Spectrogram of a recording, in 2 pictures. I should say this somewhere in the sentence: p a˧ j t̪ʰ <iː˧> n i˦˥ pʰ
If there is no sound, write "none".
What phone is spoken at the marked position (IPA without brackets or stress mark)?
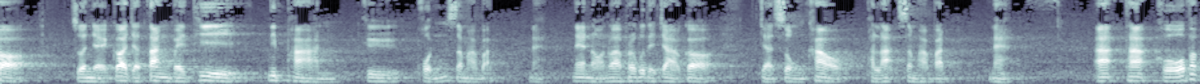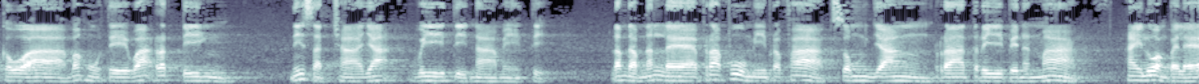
iː˥˩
